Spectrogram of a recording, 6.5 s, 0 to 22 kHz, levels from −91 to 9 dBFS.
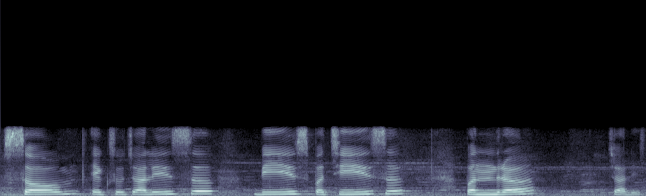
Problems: constant background noise, continuous background conversations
